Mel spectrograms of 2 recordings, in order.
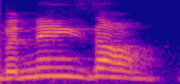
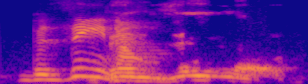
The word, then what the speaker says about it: Benzino: Benzo Benzino.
